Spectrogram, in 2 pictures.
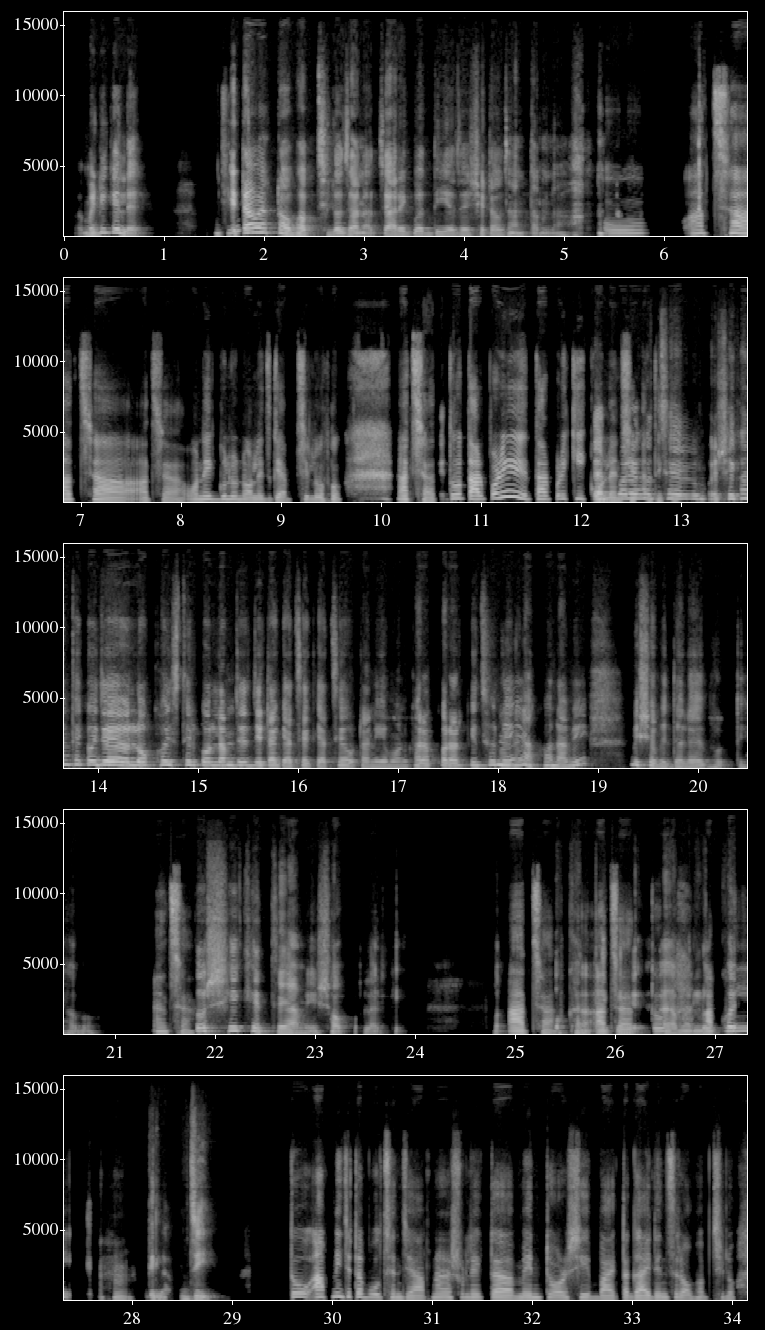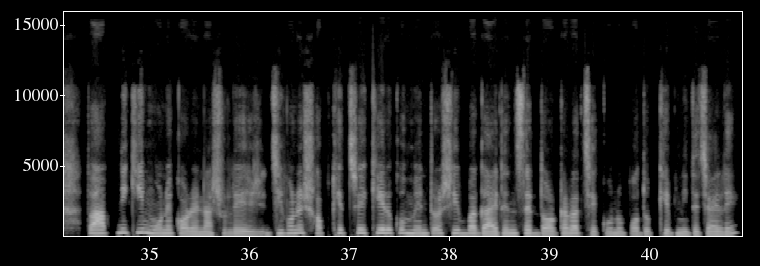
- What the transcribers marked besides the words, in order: chuckle; other background noise; in English: "নলেজ গ্যাপ"; laughing while speaking: "ছিল"; unintelligible speech; horn; unintelligible speech
- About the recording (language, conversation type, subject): Bengali, podcast, আপনি কোনো বড় ব্যর্থতা থেকে কী শিখেছেন?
